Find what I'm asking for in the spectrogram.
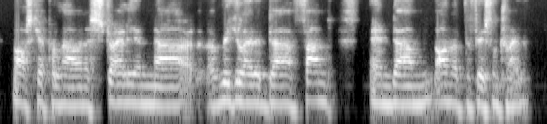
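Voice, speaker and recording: A man talks at a very fast pace in a New Zealand accent. His fairly high voice stays monotone and flat. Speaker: forex trader and educator. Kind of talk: webinar presentation.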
